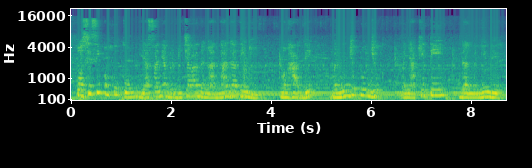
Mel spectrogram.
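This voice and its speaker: A woman's voice: mid-range voice, expressive, unhurried, muffled recording. A woman reading scripted educational narration as the presenter of a lesson. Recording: echoey, slightly distant, music behind. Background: music.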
